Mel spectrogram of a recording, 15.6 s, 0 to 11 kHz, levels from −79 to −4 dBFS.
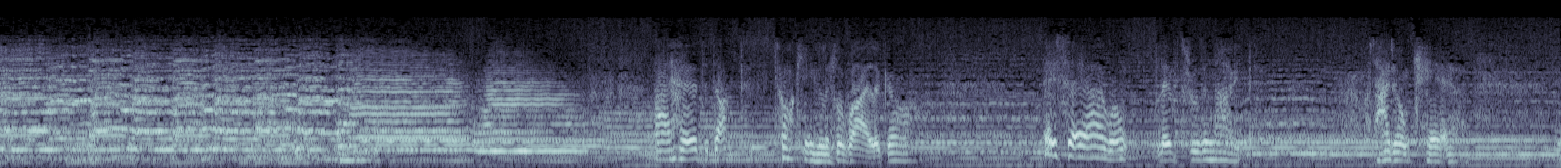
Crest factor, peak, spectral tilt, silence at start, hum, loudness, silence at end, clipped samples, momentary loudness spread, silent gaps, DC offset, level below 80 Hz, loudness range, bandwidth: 14 dB; -8 dBFS; -6.5 dB/octave; 0 s; none; -22 LUFS; 0 s; under 0.1%; 7 LU; none; under 0.1%; -48 dBFS; 3 LU; 8 kHz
